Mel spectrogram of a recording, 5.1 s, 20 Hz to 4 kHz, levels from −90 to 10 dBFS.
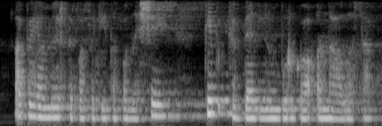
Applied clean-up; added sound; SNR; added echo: none; none; none; reverberation time 1.6 s.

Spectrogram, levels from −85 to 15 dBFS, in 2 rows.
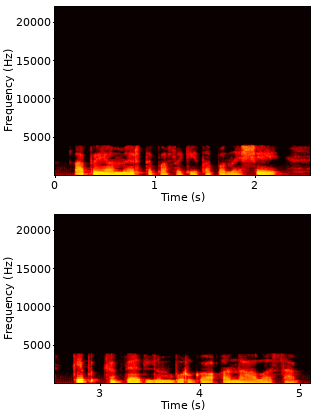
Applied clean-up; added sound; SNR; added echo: none; none; none; none.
